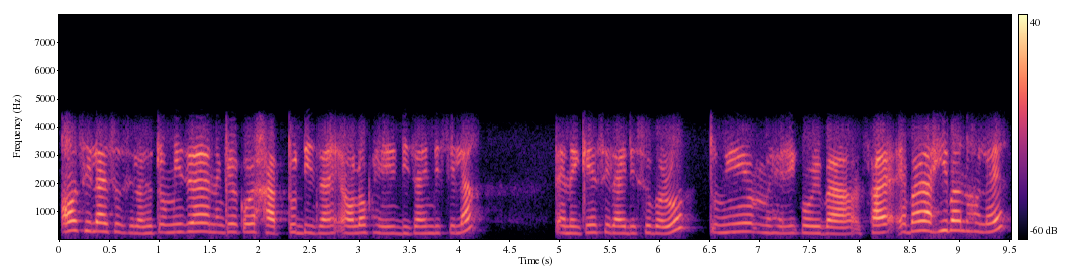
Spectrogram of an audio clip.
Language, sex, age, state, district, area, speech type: Assamese, female, 18-30, Assam, Biswanath, rural, conversation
